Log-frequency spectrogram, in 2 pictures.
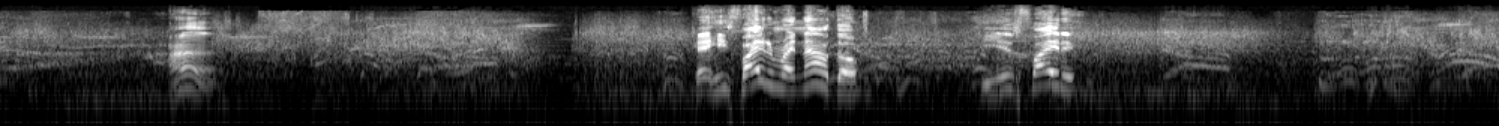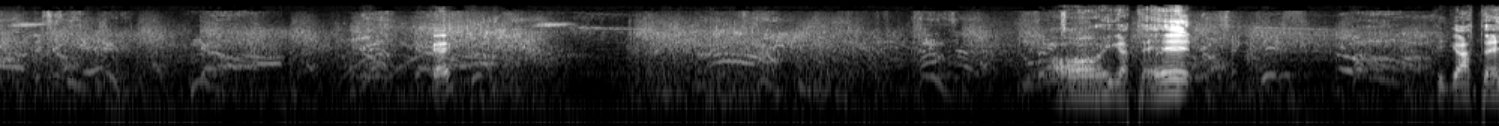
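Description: Game characters shout battle cries.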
